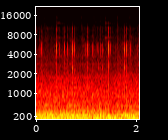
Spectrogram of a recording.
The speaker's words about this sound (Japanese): 何やってんだこの車、どけよ。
